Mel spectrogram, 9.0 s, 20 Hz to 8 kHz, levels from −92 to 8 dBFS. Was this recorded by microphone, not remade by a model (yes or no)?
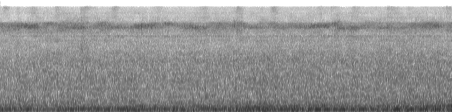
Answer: no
